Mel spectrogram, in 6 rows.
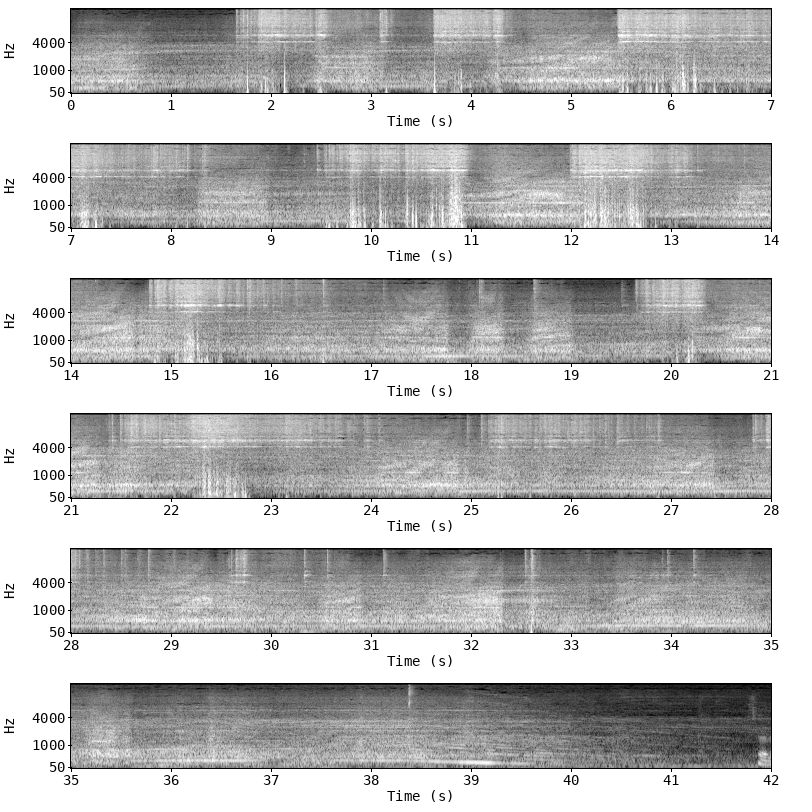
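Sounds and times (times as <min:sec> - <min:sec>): hand vacuum cleaner motor whine: 0:00.0 - 0:42.0
rice grains clicking: 0:05.4 - 0:14.1, 0:14.7 - 0:17.2, 0:19.6 - 0:30.6.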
